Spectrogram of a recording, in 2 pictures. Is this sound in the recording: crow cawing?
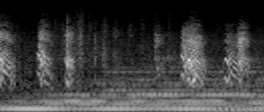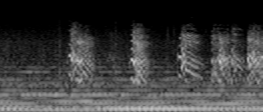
yes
